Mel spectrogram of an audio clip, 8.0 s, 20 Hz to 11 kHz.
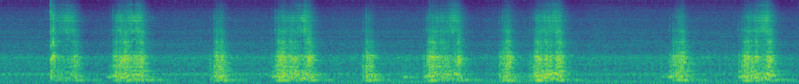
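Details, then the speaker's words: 1966 Ford Mustang 200 cubic-inch inline six, cranked after penetrating oil in the cylinders with spark plugs in hand-tight: slow, uneven cranking in heavy bursts about once a second, dragging hard against compression. Labored cranking. "it just really struggles against compression probably gonna take a couple out see what that does"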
